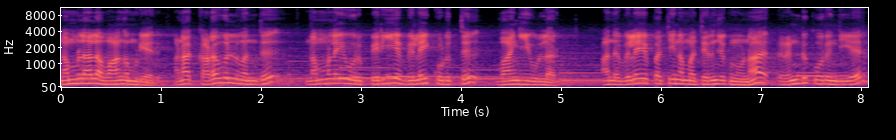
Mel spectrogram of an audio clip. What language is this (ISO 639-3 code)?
ron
